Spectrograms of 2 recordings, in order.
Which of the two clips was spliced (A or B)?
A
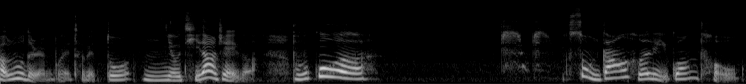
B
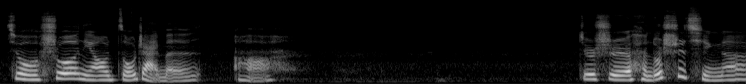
A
